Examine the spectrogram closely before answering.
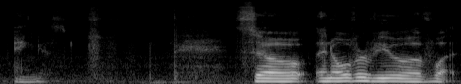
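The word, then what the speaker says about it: Aonghas: G H A S, which oddly enough is pronounced Angus.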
